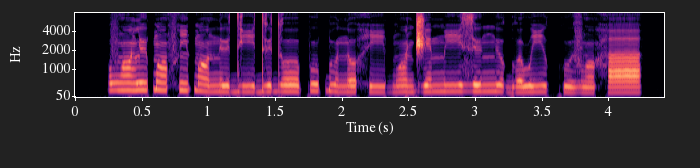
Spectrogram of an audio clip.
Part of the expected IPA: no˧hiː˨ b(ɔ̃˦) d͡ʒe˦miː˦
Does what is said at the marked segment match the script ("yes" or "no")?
yes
